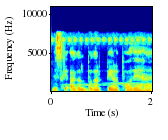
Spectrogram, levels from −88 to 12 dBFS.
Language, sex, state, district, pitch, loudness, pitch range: Hindi, male, Jharkhand, Palamu, 110 Hz, -17 LUFS, 110-115 Hz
